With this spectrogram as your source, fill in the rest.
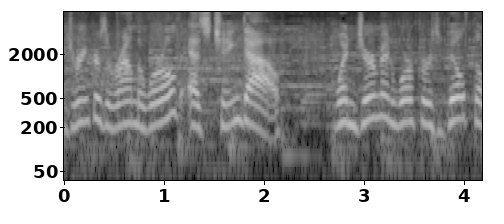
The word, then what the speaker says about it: Qingdao: it's pronounced the same way the city is pronounced Ching da the original Ching da Brewery has been completely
